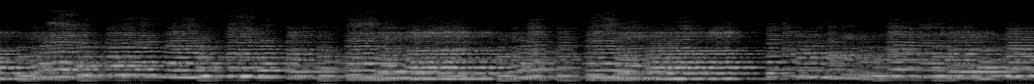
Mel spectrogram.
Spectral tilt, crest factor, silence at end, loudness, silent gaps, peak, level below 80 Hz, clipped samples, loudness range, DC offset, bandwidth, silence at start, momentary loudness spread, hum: -3.5 dB/octave; 14 dB; 0 s; -29 LUFS; none; -14 dBFS; -74 dBFS; under 0.1%; 2 LU; under 0.1%; 15.5 kHz; 0 s; 6 LU; none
